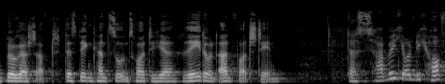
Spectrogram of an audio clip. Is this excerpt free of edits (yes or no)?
no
